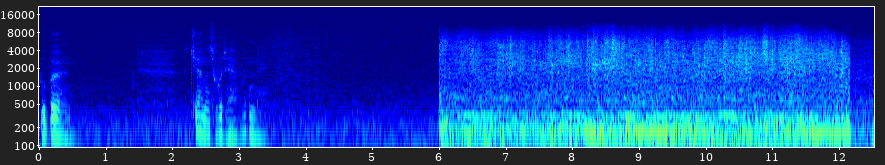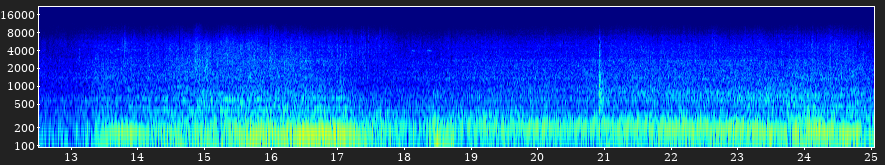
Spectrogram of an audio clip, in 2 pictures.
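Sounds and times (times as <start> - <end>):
car engine running: 6.0 - 12.2
wind and road noise: 6.0 - 25.0.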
